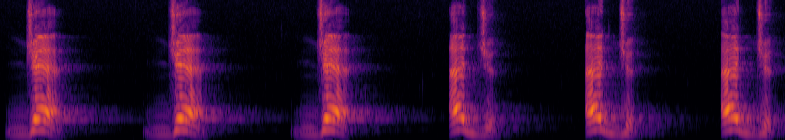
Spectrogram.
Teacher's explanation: Буква Джим представляет собой африкату, то есть слияние смычного звука Д и мягкого щелевого Ж, который произносится слитно, неразличимо между собой. При произношении этого звука мы прижимаем среднюю часть языка к среднему небу, немного ближе к передним зубам, и затем отрываем. При отрыве и образуется этот звук.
